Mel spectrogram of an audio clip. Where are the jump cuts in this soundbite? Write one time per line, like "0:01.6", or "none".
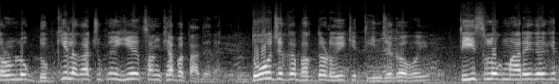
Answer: none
